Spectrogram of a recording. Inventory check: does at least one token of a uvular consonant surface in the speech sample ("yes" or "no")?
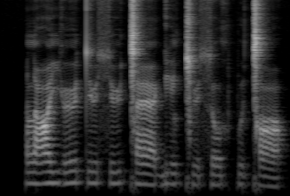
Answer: no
